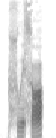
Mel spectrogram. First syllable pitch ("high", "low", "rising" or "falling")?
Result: low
